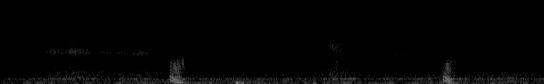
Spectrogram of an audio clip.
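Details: Sleeping dog with encephalitis since birth snoring: low, irregular snorting breaths about 22 a minute.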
